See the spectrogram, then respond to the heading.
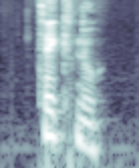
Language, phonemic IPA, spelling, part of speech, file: French, /tɛk.no/, techno, noun, LL-Q150 (fra)-techno.wav
- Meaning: techno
